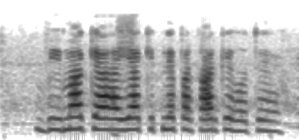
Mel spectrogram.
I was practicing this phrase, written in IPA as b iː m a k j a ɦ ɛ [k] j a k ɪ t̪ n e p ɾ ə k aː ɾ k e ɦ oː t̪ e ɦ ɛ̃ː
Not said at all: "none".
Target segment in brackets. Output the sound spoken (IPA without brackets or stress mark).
none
